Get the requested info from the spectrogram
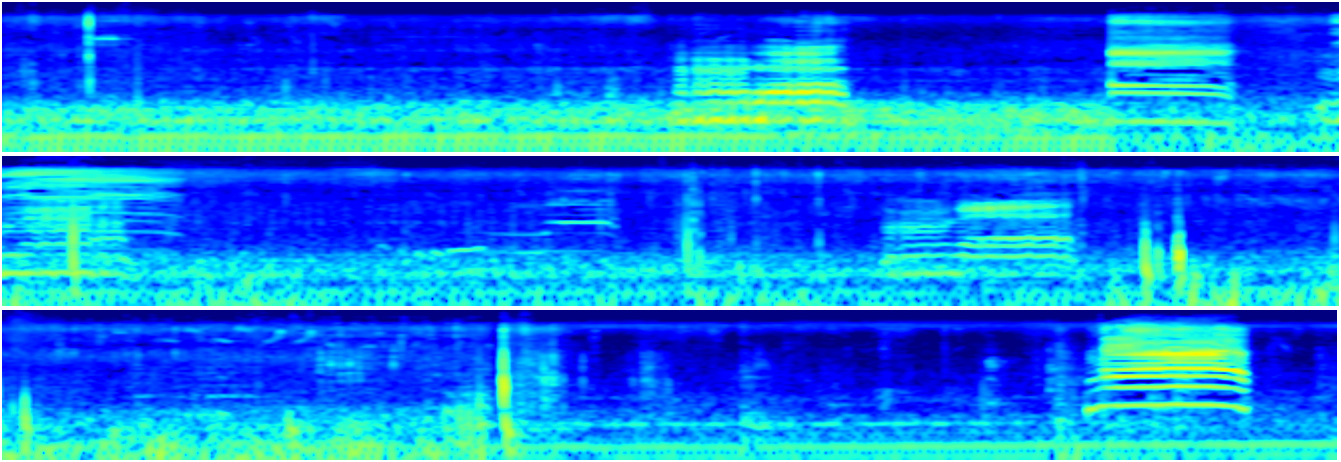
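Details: Sheep and goats in the morning, with a series of bleats spread over twenty seconds: short nasal, quavering cries, some high and trembling, the last one loud and drawn out, over a low steady background hum.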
